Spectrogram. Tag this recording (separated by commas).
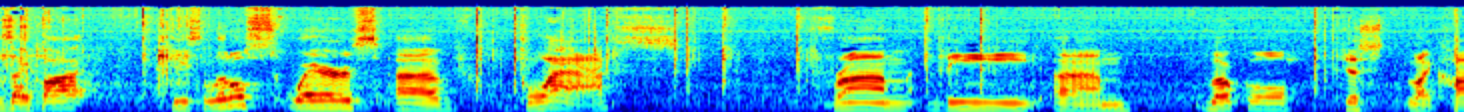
Speech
